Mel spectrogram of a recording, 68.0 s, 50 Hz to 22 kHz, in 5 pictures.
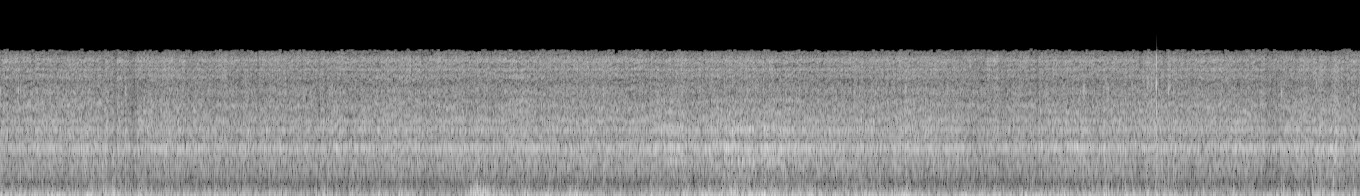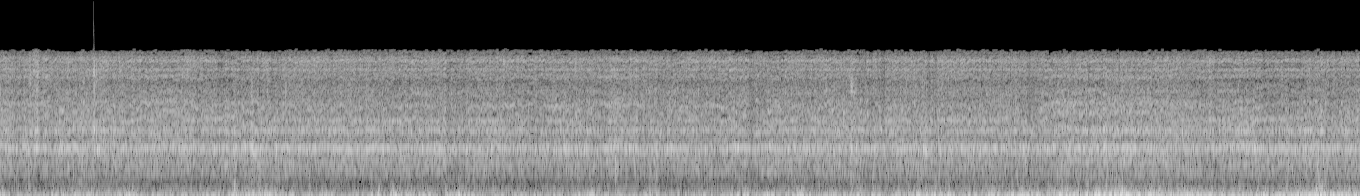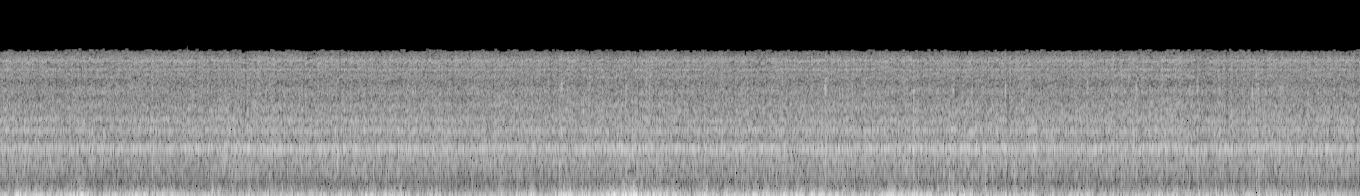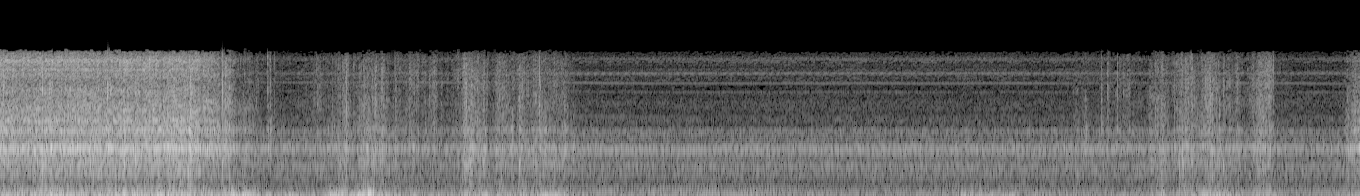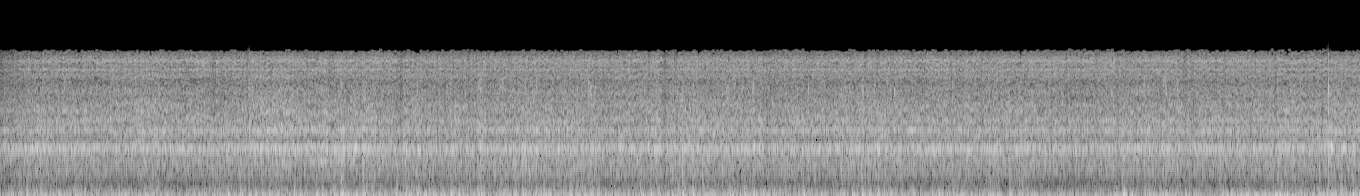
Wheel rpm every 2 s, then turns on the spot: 160, 160, 160, 160, 160, 160, 160, 160, 160, 160, 160, 160, 160, 160, 160, 160, 160, 160, 160, 160, 160, 120, 10, 10, 0, 0, 10, 70, 160, 160, 160, 160, 160, 160.
44-48 52-54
